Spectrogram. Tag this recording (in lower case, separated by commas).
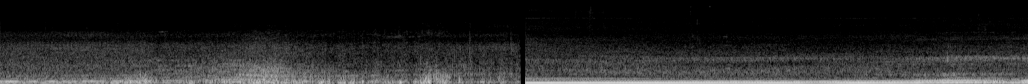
skidding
